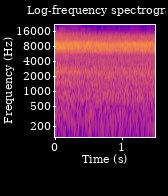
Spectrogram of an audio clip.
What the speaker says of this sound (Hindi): ये देखिए पानी इसमें से पिघल रहा है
